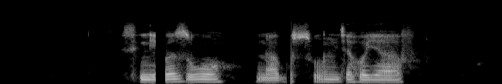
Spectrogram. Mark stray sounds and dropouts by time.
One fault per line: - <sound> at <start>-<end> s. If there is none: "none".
- dropout at 1.5-1.7 s
- dropout at 2.9-2.9 s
